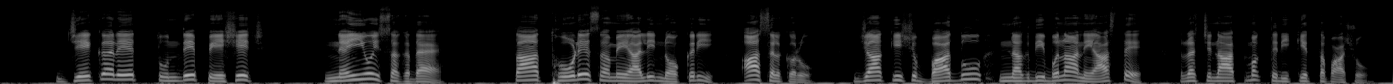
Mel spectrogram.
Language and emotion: Dogri, neutral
